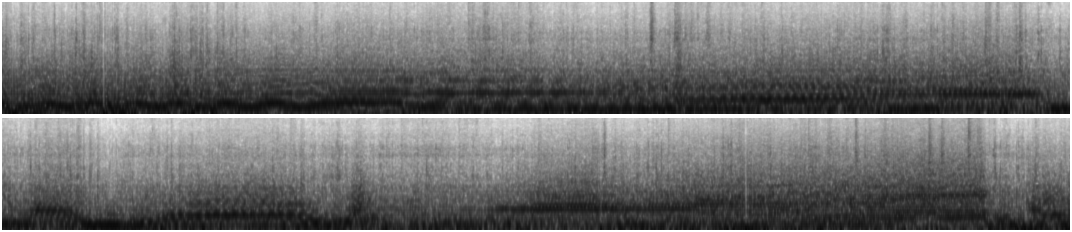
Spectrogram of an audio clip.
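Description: A car engine roars loudly from inside the car, revving up and down through the gears.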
